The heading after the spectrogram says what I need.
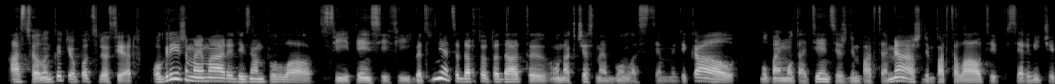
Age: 20-39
